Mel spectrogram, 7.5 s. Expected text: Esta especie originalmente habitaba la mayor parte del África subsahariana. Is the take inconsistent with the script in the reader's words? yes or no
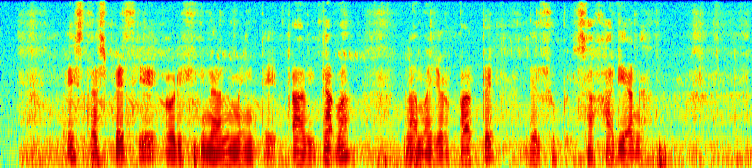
yes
